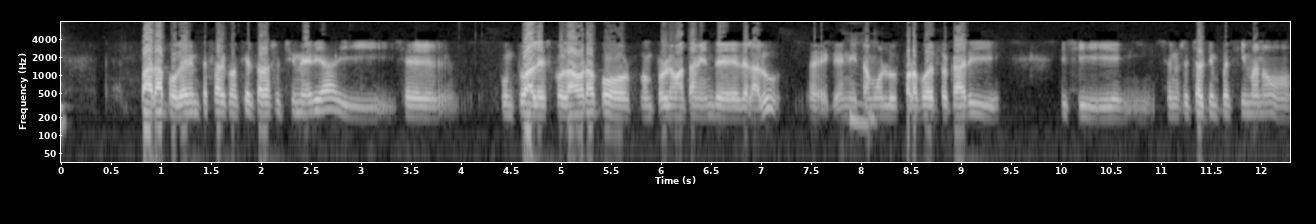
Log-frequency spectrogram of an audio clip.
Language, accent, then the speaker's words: Spanish; Valladolid, Castile and León, Spain; now in Seville, Spain; no soy de aquí, soy de Valladolid, soy estudiante de Valladolid que está en Sevilla estudiando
